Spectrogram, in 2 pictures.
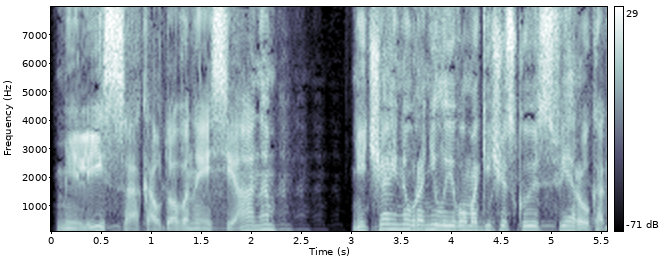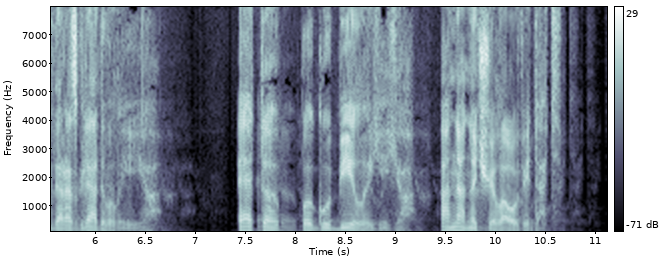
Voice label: cinematic voice, ru; lineage2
